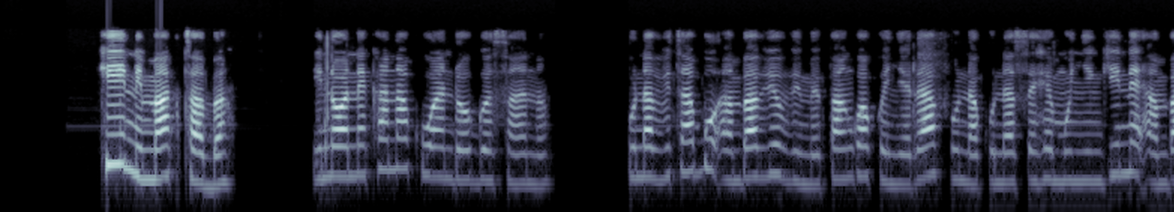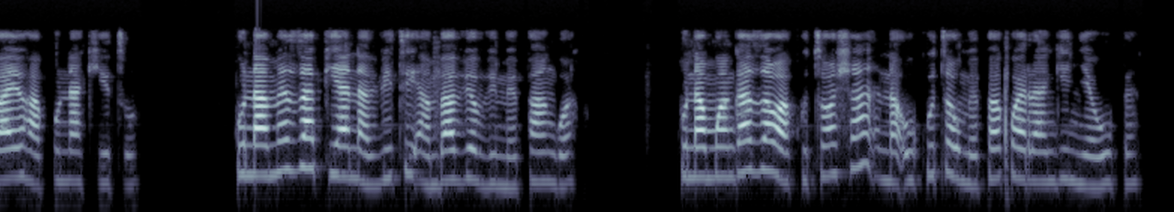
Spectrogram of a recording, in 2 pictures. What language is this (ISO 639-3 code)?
swa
